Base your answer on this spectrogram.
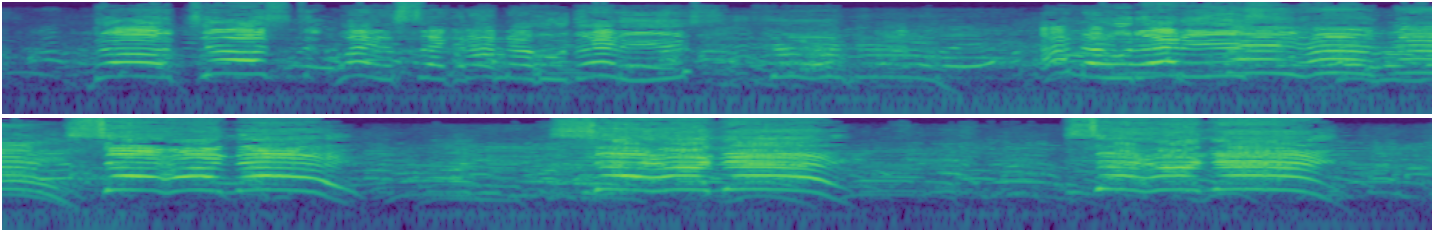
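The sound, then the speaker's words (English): A loud crowd of many Black Lives Matter protesters in Washington, D.C. shouts and chants in overlapping bursts around Senator Rand Paul, repeating the rhythmic call "Say her name" with sharp yelling peaks throughout. “the Black Lives Matter mob surrounded Rand Paul and recognized who he was”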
